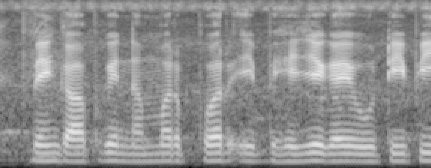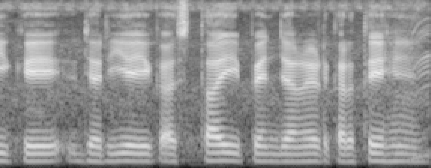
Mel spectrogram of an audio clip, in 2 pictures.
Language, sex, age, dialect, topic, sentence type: Hindi, male, 18-24, Kanauji Braj Bhasha, banking, statement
